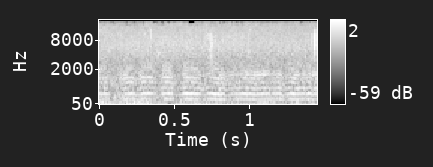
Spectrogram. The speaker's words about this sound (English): Sometimes they're beautiful birds. Sometimes they're bees. But in this case, mosquitoes.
